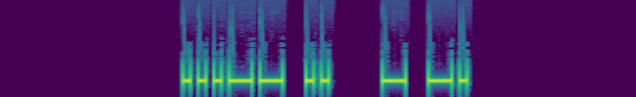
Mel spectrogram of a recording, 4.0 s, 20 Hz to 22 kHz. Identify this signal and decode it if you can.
Morse code, heard as a keyed tone, about 25 wpm, 700 Hz. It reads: 3I TN
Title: Winter Field Day Exchanges 25wpm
